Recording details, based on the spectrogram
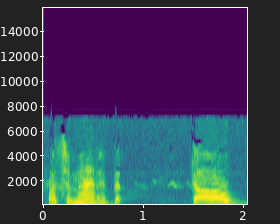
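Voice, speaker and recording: An actor playing an eager, nervous young army recruit in love, halting and earnest, in 1970s radio drama style. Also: male voice, sits high, sing-song, creaky, a little hiss or hum, exaggerated voice. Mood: eager, tender. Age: young adult. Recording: dull old radio recording.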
